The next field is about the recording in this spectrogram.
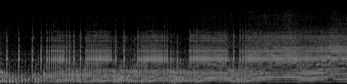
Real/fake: real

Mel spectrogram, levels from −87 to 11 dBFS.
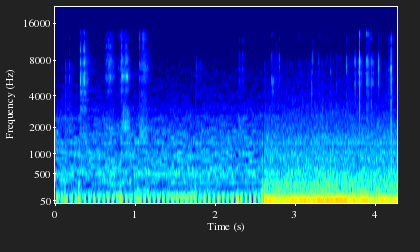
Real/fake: real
